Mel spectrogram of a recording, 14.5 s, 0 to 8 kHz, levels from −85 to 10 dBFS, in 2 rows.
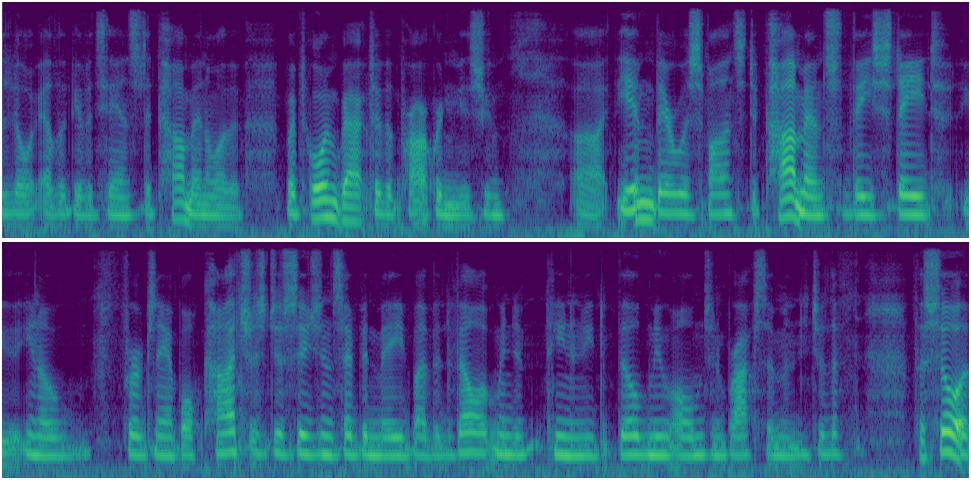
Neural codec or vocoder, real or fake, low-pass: autoencoder, 22.05 kHz, a latent of 192 numbers a frame, VITS, trained on many speakers; fake; 7.2 kHz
